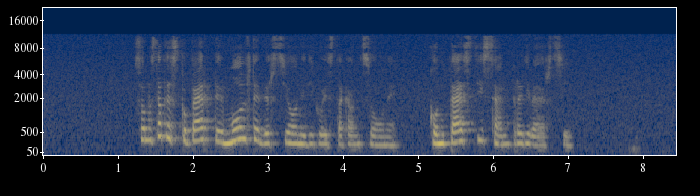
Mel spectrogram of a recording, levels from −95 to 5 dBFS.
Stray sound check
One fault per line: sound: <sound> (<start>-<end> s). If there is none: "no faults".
no faults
